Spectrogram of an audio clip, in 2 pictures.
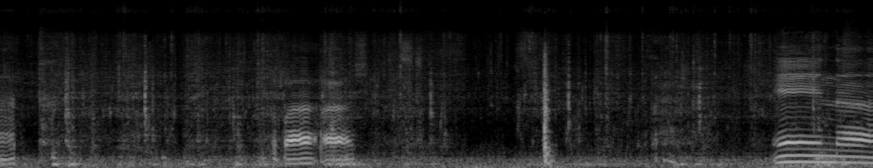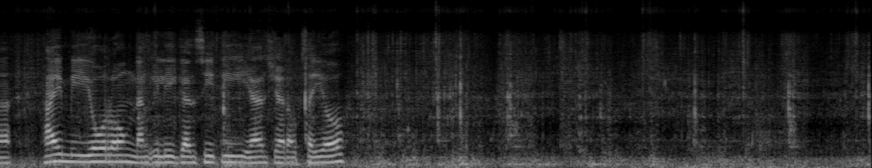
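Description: A fishing net rustles and scrapes as it is hauled into a boat.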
